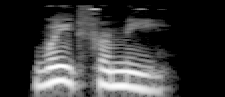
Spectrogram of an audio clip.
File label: Wait for me.-English; Time and Routine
